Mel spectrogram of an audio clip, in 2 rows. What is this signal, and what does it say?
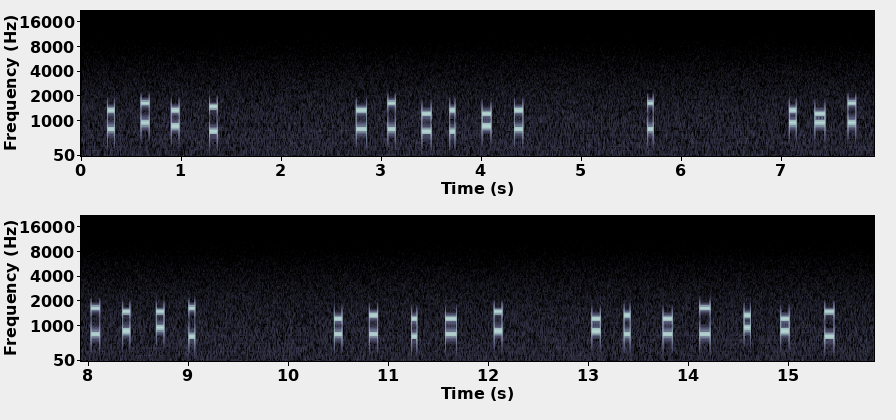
DTMF, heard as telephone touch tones, dialled by hand, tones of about 80 ms. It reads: 5D83 5B1275 B 0*DB9#A 45149 754B073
